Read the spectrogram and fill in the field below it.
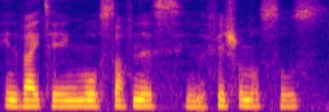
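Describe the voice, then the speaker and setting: Female breathwork guide: soft mellow tone, touch of vocal fry, unhurried soothing instructions, slight noise behind. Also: deep voice, monotone. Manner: soothing, unhurried guidance with short phrases.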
